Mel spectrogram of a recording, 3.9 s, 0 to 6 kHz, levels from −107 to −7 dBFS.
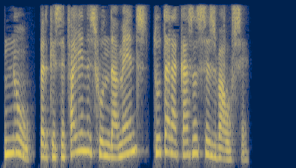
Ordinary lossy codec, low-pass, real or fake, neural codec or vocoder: MP3, 48 kbps; 5.4 kHz; fake; vocoder, 24 kHz, 100 mel bands, Vocos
